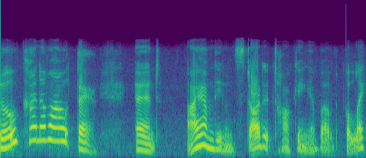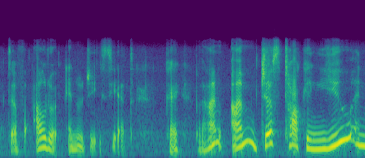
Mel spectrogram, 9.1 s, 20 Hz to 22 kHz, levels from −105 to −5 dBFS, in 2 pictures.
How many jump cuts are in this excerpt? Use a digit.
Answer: 1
